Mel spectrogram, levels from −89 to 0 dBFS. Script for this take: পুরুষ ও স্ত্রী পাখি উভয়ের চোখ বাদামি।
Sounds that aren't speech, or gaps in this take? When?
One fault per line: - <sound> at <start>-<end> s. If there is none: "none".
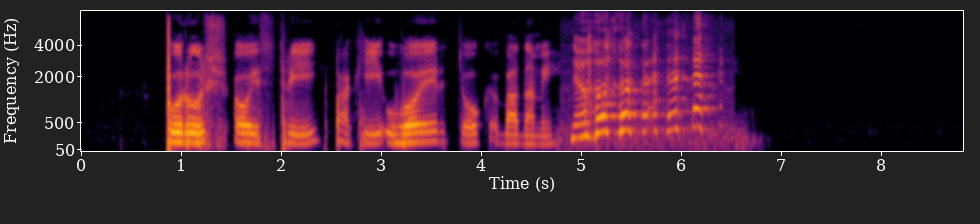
- laugh at 4.9-6.4 s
